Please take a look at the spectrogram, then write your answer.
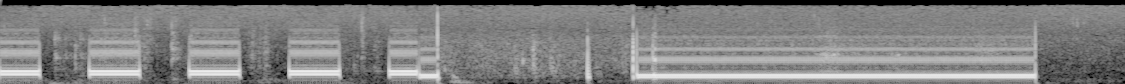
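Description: Tones from a malfunctioning phone line during a call-in: five short, evenly spaced beeps of a busy signal, then a click and a long steady telephone tone lasting about two seconds before cutting off. Loud, with no voices.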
